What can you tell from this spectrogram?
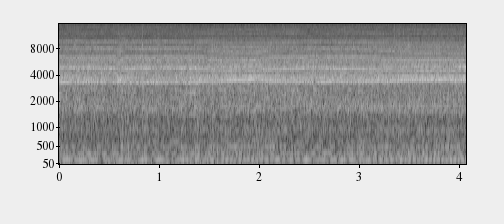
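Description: Hexacopter with six electric motors spinning 11x5.5 propellers (HobbyKing 650X6 frame), heard from its own onboard camera: a loud, steady hum with a held whining tone as it hovers.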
